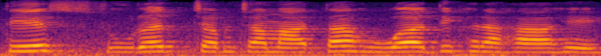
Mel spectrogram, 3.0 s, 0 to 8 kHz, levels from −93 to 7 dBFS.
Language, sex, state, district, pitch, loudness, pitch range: Hindi, female, Madhya Pradesh, Bhopal, 250 Hz, -16 LUFS, 235-270 Hz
